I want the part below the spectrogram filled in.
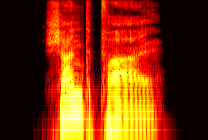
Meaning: pillory
- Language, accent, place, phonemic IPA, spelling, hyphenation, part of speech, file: German, Germany, Berlin, /ˈʃantp͡faːl/, Schandpfahl, Schand‧pfahl, noun, De-Schandpfahl.ogg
